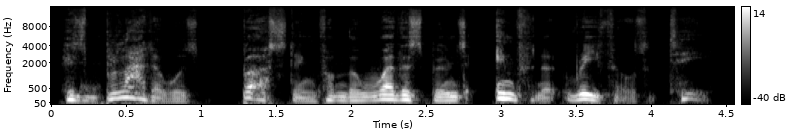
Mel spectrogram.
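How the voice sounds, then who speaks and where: A man reading a satirical audiobook story in a theatrical, deliberate manner. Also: on the low side, sing-song, a little mellow, slightly rough. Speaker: author reading an audiobook extract. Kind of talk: scripted satirical audiobook narration.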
